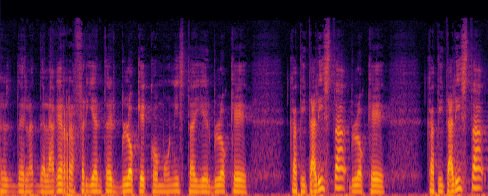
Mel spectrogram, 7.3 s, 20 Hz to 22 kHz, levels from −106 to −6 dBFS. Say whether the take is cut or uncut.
cut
